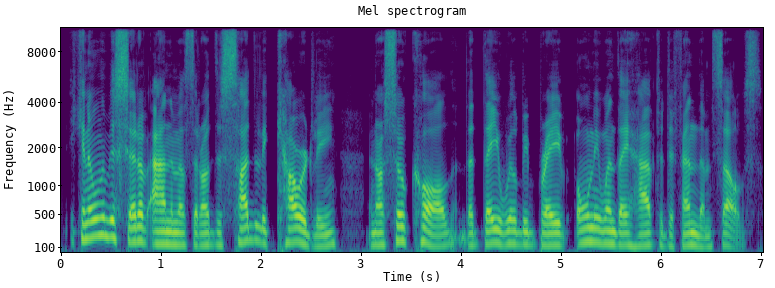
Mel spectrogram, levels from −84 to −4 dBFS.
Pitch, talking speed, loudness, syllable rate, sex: 135 Hz, 230 wpm, -20 LUFS, 6.7 syllables/s, male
